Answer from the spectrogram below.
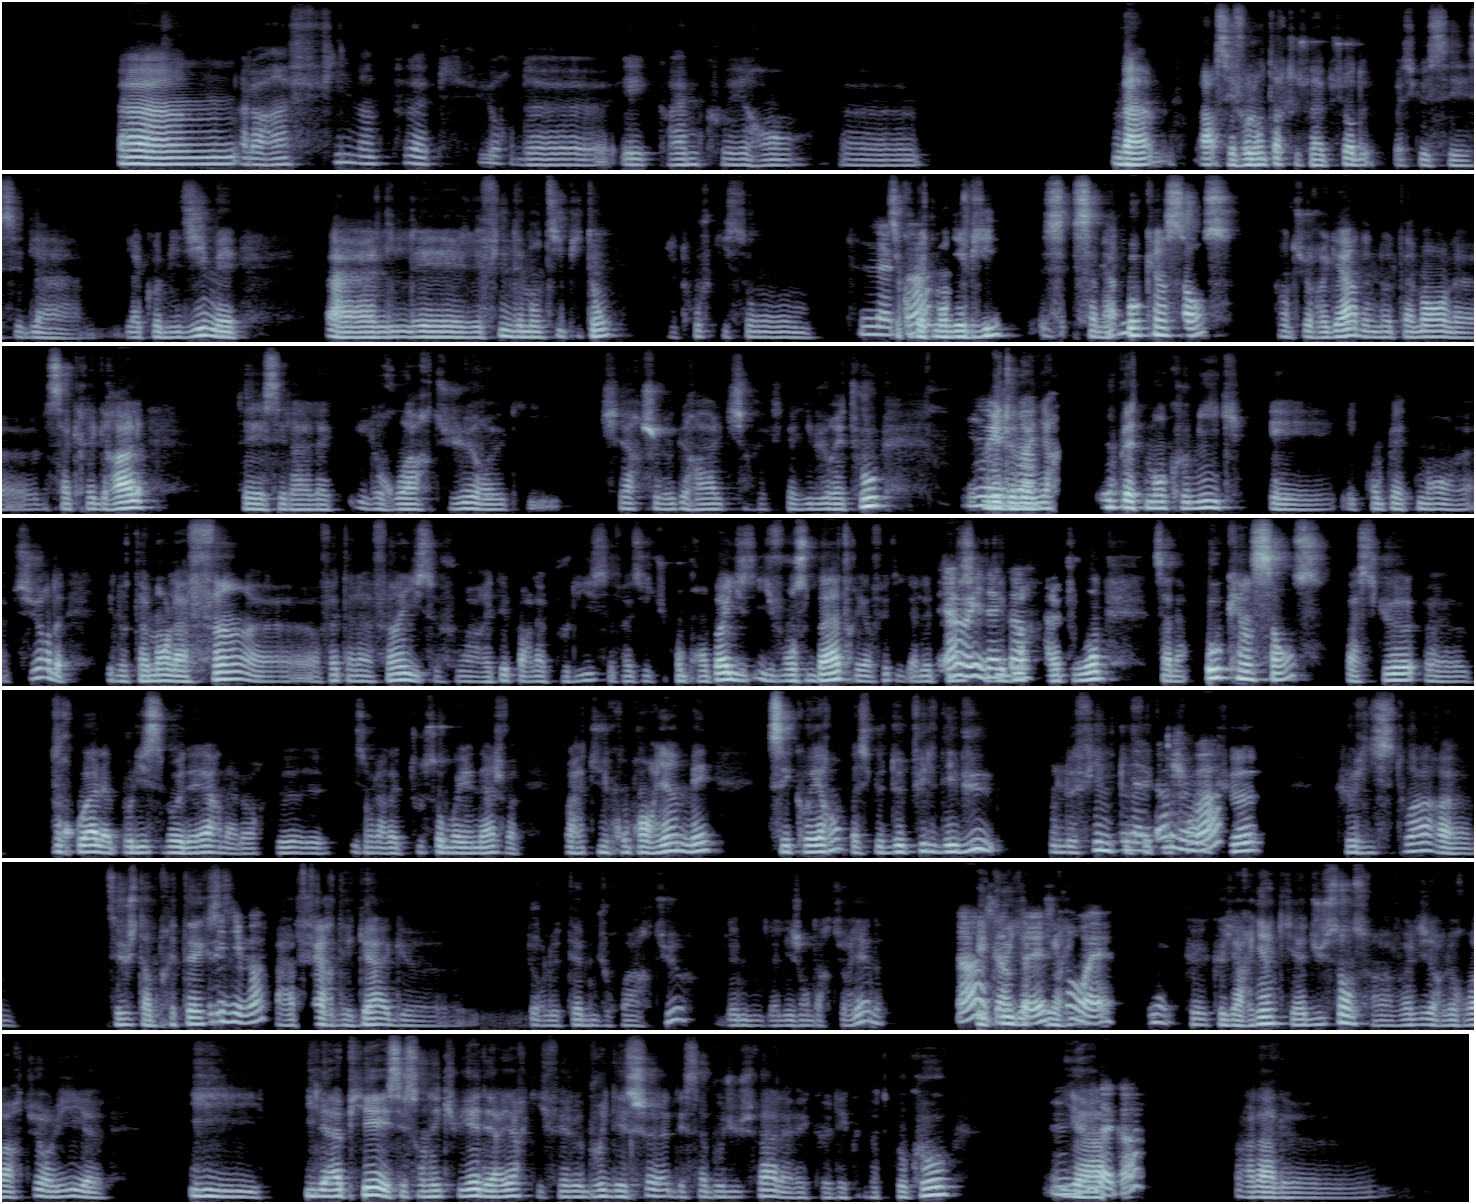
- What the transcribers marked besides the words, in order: drawn out: "Hem"; stressed: "fin"; other background noise; unintelligible speech
- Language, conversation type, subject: French, podcast, Qu’est-ce qui fait, selon toi, une bonne histoire au cinéma ?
